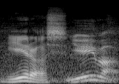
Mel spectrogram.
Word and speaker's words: gyros: oh my god and i tell people pronounce it y-e-e-r-o-s heroes that's right tell me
